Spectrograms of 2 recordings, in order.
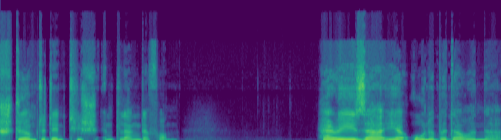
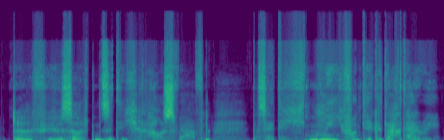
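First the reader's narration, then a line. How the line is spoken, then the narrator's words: Quiet hiss. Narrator (German): sodass nur Harry sie hören konnte, und zischte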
